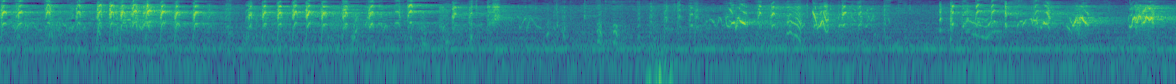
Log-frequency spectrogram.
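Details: Budgerigar chirping: a fast scratchy chatter at the start, then varied whistled chirps and buzzy notes, with one low thump and a constant faint hum.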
